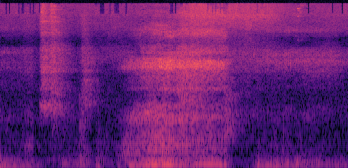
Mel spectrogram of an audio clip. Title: Dog snoring loud🤣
